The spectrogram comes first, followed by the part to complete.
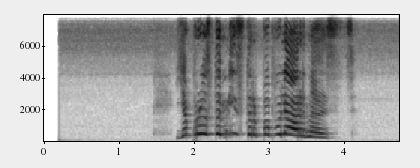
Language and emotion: Russian, positive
